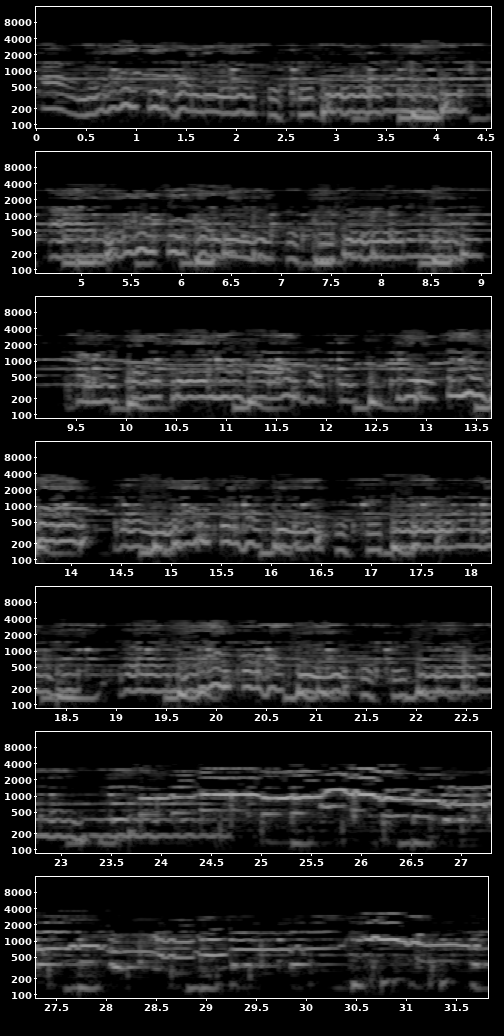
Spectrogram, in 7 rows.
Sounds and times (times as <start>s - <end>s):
Violin, fiddle: 0.0s - 31.8s.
